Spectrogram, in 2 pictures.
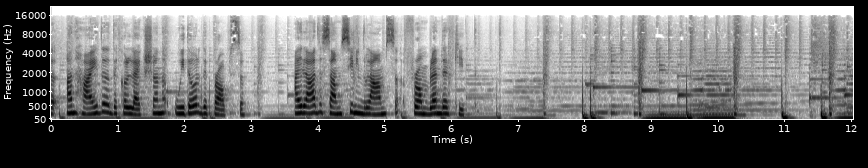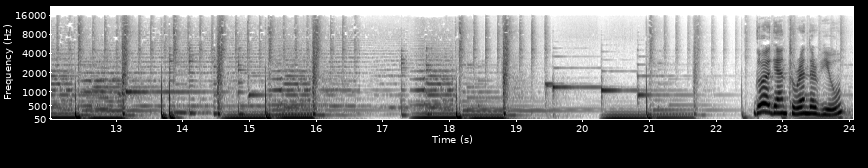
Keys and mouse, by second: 4.3-5.3 drag, 8.8 middle click, 9.7 click, 10.0 middle click, 10.3 middle click, 10.7 click, 12.1 middle click, 12.9 g, 15.6 click, 15.9 right click, 16.9-18.7 drag, 19.3 click, 19.3 right click, 20.1 click, 21.2 click, 21.3-24.0 right drag.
